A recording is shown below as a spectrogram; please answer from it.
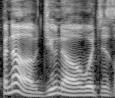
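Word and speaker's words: Juneau: she forgot Juno and she spelled Juno j-u-n-o which is like you would think that's how it's spelled but it's j-u-n-e-a-u oh right I was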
